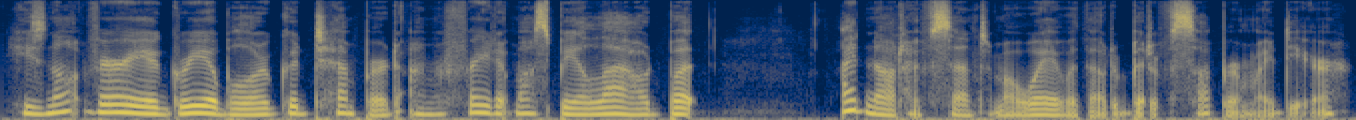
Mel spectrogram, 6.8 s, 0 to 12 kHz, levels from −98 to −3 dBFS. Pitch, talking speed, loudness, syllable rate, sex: 185 Hz, 230 wpm, -20 LUFS, 6.4 syllables/s, female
